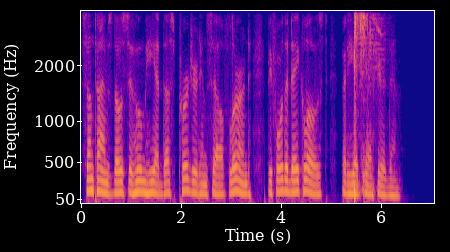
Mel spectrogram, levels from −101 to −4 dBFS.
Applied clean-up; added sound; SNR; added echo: neural mask model RNNoise.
